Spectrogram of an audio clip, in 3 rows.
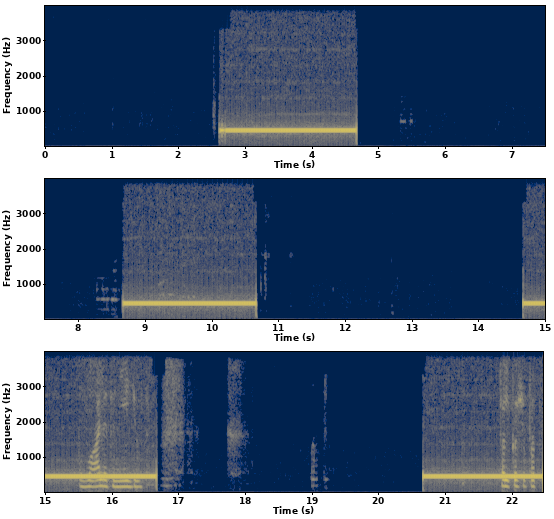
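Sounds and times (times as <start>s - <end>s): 
ringback tone of an unanswered call to a construction company line: 2.6s - 4.7s, 8.7s - 10.7s, 14.7s - 16.7s, 20.7s - 22.4s.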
